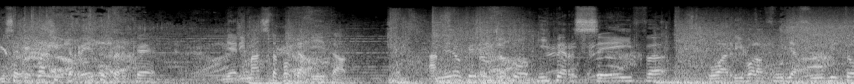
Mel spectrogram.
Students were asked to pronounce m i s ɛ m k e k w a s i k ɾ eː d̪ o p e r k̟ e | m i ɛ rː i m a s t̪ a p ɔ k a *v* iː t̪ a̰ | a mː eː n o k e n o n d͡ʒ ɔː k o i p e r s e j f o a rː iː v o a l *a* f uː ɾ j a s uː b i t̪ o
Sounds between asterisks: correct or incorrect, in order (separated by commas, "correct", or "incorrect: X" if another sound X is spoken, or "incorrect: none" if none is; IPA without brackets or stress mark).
correct, correct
